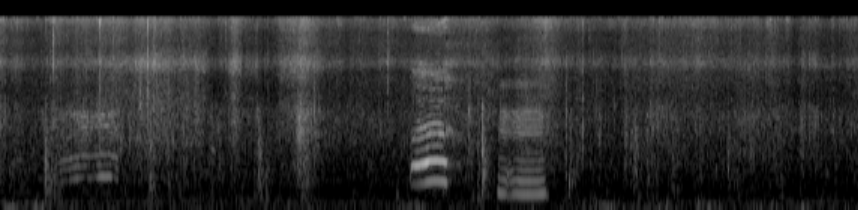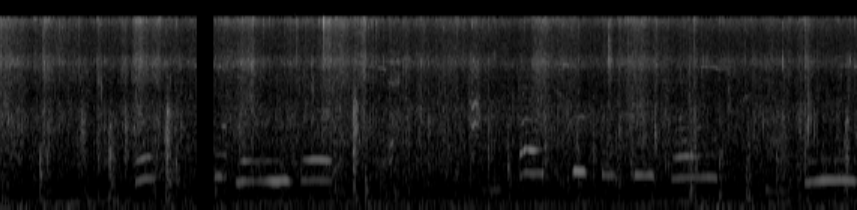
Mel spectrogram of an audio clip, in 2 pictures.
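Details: Village goat owned by a grandmother in Indonesia, bleating while being fed: a few short quavering bleats early on, then a series of brief high whistled or squeaky calls amid people talking.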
